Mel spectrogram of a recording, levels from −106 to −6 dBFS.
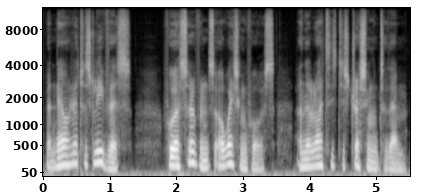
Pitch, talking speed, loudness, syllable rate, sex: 125 Hz, 220 wpm, -20 LUFS, 5.6 syllables/s, male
